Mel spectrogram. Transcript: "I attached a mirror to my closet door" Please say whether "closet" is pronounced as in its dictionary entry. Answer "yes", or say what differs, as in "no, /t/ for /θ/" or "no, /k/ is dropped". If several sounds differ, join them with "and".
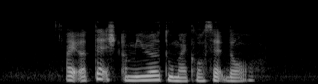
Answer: no, /s/ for /z/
